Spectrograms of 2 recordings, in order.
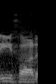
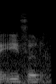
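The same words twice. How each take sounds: First: "ephod" with long ee and a clear fod. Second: "ephod" with long ee and a reduced fid. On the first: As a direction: say "ephod" as EE-fod, full second vowel. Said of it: "I usually try to say it ephod". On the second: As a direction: say "ephod" as EE-fid, weak second vowel. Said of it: "I might say ephod". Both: Shown as a demonstration.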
